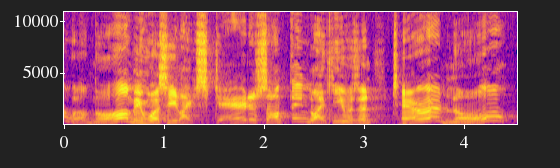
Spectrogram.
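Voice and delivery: ordinary talk, nothing marked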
